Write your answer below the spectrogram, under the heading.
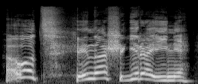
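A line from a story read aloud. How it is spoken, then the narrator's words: Cheerful shout. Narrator (Russian): весело закричал профессор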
